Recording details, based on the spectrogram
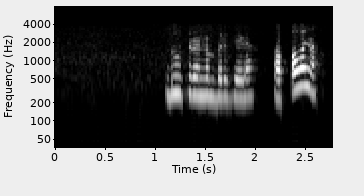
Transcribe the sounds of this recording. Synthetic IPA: d̪uːsɾanɐmbəɾɡeːɽapapːaʋɐla

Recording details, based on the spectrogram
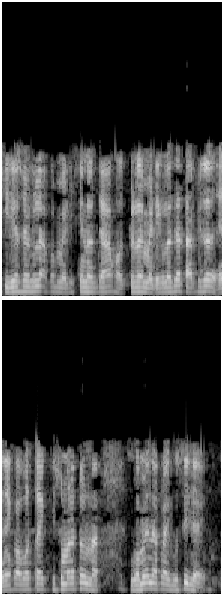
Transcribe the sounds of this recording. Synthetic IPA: siɾiɔs̬ɔjkɔleakomeɽisinɔd͡ʒaɦɔspiʈlemeɖikɔlɔd͡ʒat̪aɾpisʰɔd̪enekɔɔbɔst̪ʰaekisʰumanet̪õnaɡɔmenapajɡusid͡ʒae

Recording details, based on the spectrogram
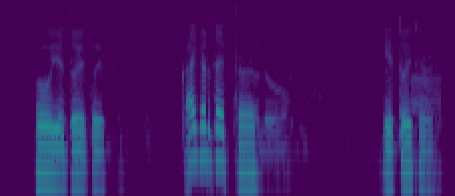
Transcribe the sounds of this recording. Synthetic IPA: ɦojet̪ojet̪ojsəɾ | kaːjkəɾt̪ajet̪səɾo | jet̪ojsəɾ

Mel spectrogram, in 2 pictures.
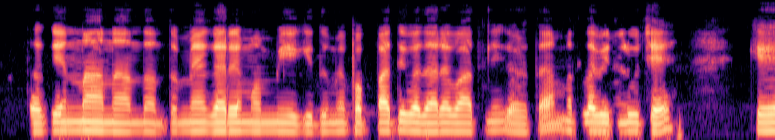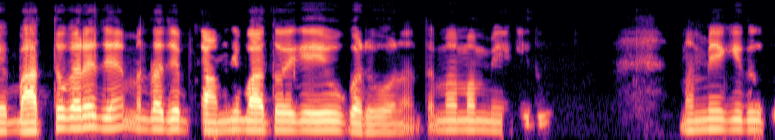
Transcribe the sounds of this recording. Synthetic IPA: t̪okenanat̪t̪omɛ̃ɡʱəɾẽməmːiekid̪ʱũmɛ̃pɐpːat̪ʰiʋəd̪ʱaːɾebaːt̪nəɦĩkəɾt̪a̰mɐt̪ləbɪtlũt͡ʃʰe | kebaːt̪ːokəɾet͡ʃʰemɐt̪ləbd͡ʒebkaːmnibaːt̪ɦoːjkeeũkəɾũɦona̰t̪omɛ̃mɐmːiekid̪ʱũ | məmːiekid̪ũ

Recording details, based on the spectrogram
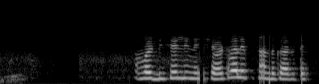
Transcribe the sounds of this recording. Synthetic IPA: ʋəɖiseːlineʃəːʈʋaːlepə̥sə̃nd̪kəɾt̪eː

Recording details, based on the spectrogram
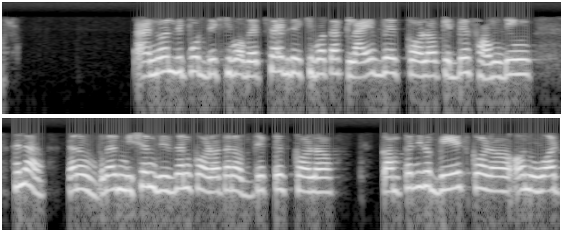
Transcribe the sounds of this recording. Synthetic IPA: ɛ̰nuəlɾipoːɾʈ̚d̪ekʰibɔʋebsajʈd̪ekʰibɔt̪aklajəɳʈ̚beːskɔɾɽ̃ɔkebefʰawɳɖiŋɡ | ɦɛla | t̪aɾɔt̪aɾɔmiʃənʋizənkɔɽ̃ɔt̪aɾɔɔbd͡ʒek̚ʈiskɔɾɽ̃ɔ | kɐmpəniɾɔbeːskɔɾɽɔɔnʋɔ

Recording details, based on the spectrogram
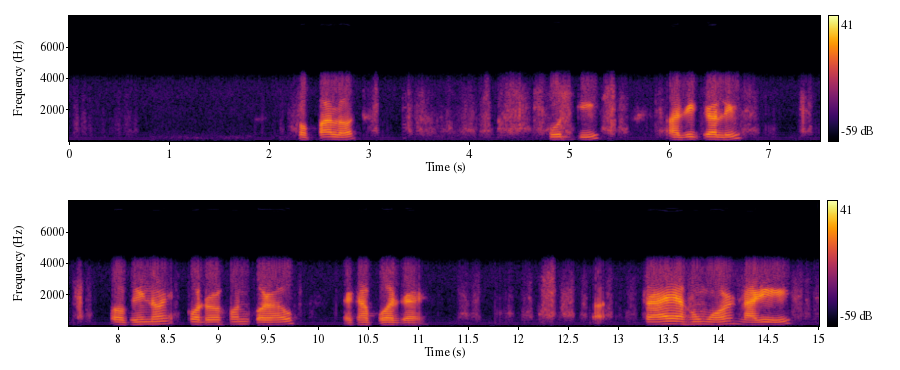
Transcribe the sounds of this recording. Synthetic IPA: kɔpalɔt | xudːi | a̰zikali | obʱinɔjpɔdɔɹxɔnkɔɹaʊ | d̥ɛ̰kʰapʊwazaj | tajaɦumɔɹnaɹiɹ

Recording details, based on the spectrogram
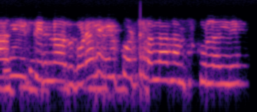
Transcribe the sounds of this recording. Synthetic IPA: aːɡit̪inːoːd̪kuːɽɐɦeːɡkoʈːiɾɐlːɐnɐmːɐskuːlɐlːi

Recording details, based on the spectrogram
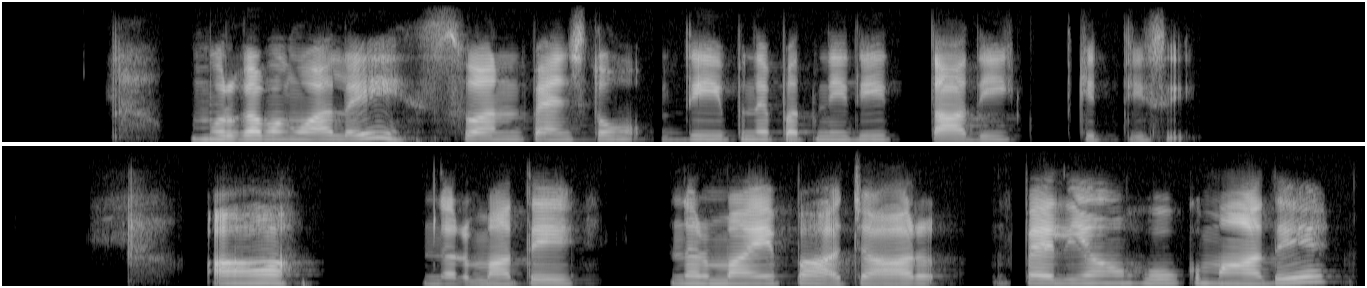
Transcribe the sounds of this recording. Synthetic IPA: mʊɾɡaːbəŋɡʋaːləiːswənpɛ̃ːt͡ʃt̪õːd̪iːpneːpət̪niːd̪iːt̪aːd̪iː | kit̪iːsḭː | aː | nəɾmãːt̪eː | nəɾmãːeːpaːt͡ʃaːɾ | pɛːlijãːɦoːkəmãːd̪eː

